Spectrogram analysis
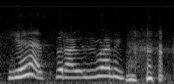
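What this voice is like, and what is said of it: Breathless, out of breath. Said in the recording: “out of breath.”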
